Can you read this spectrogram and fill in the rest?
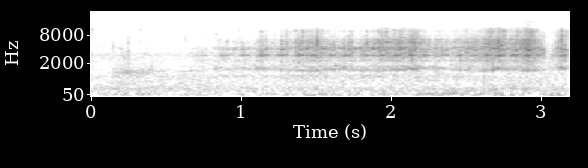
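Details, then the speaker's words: Used 2011 Freams spinning reel, after disassembling and cleaning the line roller: gritty grinding rises and falls with each handle turn while reeling, still present; owner unsure it improved. "狩りのシャリシャリ強とがなくなるかどうかちょっとやってみようと思いますちょっと巻いてますねーなるななりますね"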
